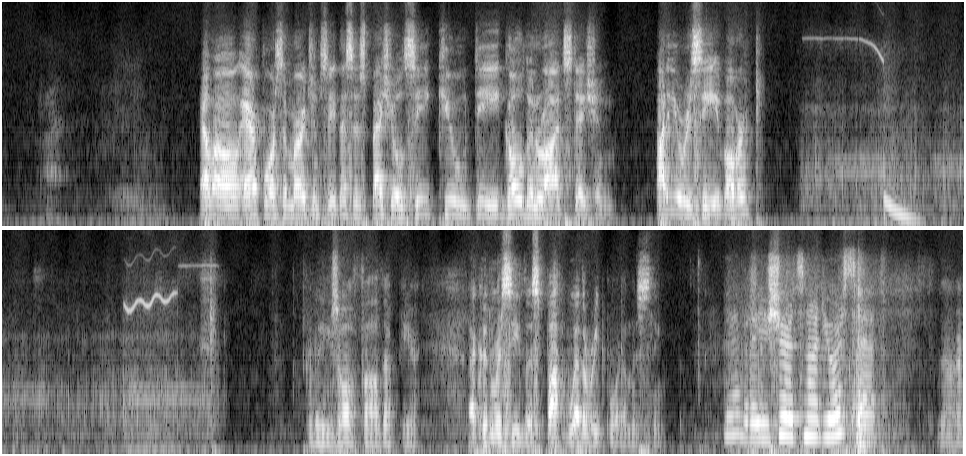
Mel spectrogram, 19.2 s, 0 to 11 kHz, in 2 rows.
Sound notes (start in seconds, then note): 8.2 radio whistling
